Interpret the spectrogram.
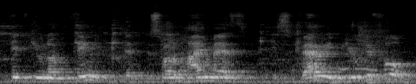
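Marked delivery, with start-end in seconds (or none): none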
